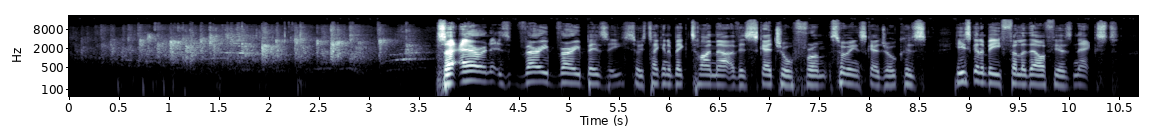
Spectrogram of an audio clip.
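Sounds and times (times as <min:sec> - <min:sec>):
audience applause: 0:00.0 - 0:03.6
speech: 0:03.7 - 0:10.6.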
